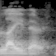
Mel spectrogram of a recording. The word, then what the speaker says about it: LIDAR: Pues que tiene el mismo diseño que los Pro, pero no tiene la pantalla de 120 Hz y el escáner LIDAR o LIDAR, ¿vale? Yo he escuchado las dos pronunciaciones, quedaos con la que más os guste.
